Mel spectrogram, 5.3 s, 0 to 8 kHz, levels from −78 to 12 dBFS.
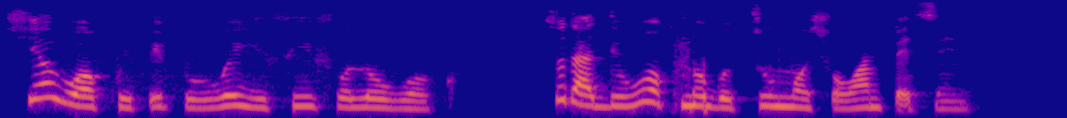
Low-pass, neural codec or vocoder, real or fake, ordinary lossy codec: none; none; real; none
